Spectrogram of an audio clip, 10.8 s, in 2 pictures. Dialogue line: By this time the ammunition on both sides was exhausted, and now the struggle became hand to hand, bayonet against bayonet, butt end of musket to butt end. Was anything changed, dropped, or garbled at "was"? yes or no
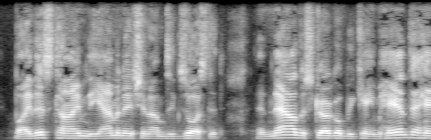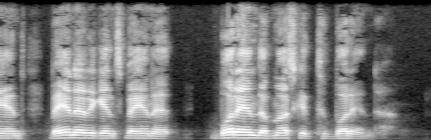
yes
